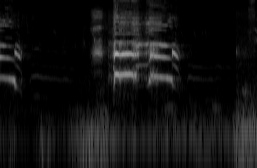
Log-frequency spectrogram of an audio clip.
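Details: Tail of one rooster crow, then a second full crow with sharp opening syllables and a long held note sliding down at the end, over light low background noise.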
